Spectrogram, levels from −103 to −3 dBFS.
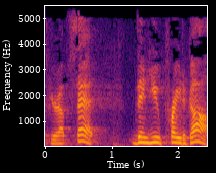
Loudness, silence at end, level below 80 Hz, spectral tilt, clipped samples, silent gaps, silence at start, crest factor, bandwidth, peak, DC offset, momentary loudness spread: -24 LUFS; 0 s; -66 dBFS; -9 dB/octave; under 0.1%; none; 0 s; 18 dB; 5.4 kHz; -8 dBFS; under 0.1%; 8 LU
